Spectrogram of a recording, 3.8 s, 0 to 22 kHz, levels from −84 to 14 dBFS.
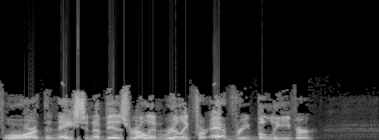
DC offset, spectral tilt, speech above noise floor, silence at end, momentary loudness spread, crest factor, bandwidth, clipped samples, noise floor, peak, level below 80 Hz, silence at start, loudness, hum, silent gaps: under 0.1%; -1.5 dB/octave; 34 dB; 0.65 s; 7 LU; 12 dB; 18.5 kHz; 0.2%; -46 dBFS; 0 dBFS; -50 dBFS; 0 s; -11 LUFS; none; none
